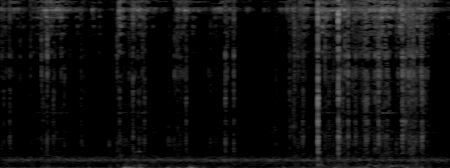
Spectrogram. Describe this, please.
Rain on tin roof
Effects, Foley, OWI, Sound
